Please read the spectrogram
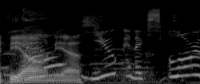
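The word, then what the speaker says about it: Phione: It looks like I wish Fiona showed up instead so people would actually say Fiona's name right. I'm saying it right now. It's Fiona. Manaphy will teach Ditto how to have fun underwater.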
